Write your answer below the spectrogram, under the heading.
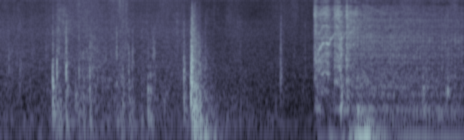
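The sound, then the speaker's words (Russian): An Audi car starts and drives away: a few scattered door-like thunks and knocks, then the engine turns over into a steady, low rumble that runs to the end, all fairly quiet. “Старушка смотрит вслед уезжающей Ауди.”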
